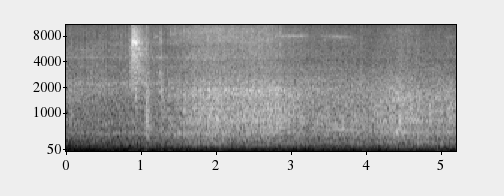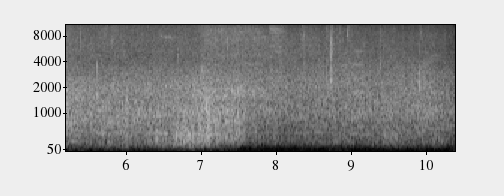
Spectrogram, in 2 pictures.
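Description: Vintage double-decker bus engine running as the bus turns in and drives past, loudest about two to three seconds in and fading near the end, with a brief sharp hiss about a second in.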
